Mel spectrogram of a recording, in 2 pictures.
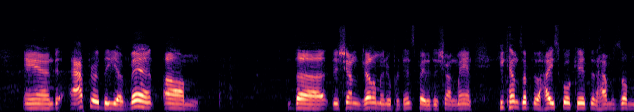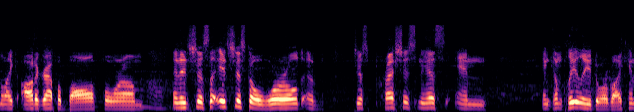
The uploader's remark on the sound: live from Isotope Park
